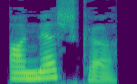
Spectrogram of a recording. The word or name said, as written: anezka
